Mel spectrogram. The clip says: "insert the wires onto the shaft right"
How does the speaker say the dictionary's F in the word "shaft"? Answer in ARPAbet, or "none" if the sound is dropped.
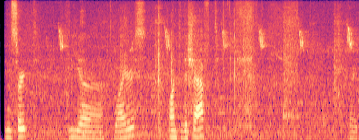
F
